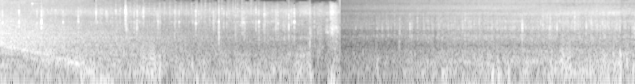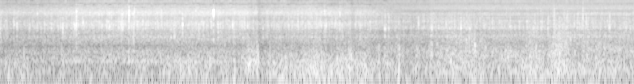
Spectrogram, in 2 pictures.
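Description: Wind buffets loudly as a bicycle rides along.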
